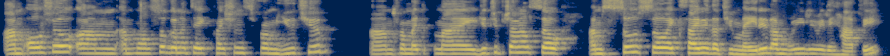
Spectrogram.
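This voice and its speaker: A woman's voice: a little high, fairly even intonation, normal speed, darkish tone. A woman hosting a live video interview, effusive and enthusiastic, often restarting her sentences. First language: Greek. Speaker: host of a live online interview. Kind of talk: casual livestream interview.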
